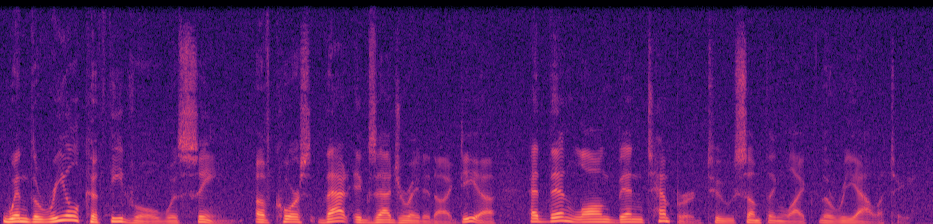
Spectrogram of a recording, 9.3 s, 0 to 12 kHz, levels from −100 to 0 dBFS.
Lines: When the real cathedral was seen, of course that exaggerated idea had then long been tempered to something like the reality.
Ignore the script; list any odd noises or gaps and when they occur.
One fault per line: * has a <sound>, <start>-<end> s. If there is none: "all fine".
all fine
